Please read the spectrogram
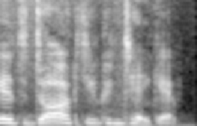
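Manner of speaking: fading dying voice. Retold or imitated. Dying Jonathan handing over his ship. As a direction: let the life drain out of it. Dying pirate's last words.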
